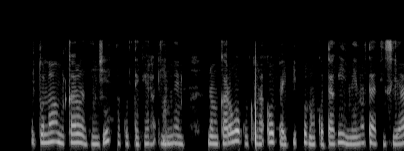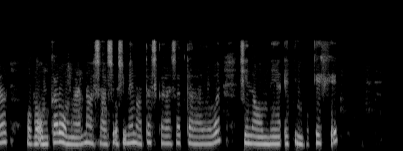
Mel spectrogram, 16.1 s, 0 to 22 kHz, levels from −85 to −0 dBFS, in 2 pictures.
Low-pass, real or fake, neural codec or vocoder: 7.2 kHz; real; none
